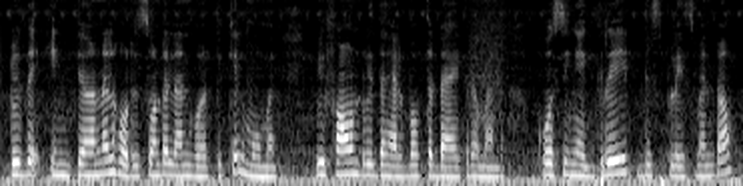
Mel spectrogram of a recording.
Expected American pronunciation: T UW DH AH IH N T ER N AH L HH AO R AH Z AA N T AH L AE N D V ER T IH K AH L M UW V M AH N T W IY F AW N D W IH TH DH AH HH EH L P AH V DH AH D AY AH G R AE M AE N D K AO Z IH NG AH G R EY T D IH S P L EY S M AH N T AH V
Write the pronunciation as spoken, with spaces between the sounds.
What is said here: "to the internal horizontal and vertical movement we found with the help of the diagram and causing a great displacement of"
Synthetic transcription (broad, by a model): T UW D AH IH N T ER N AH L HH AO R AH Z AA N T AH L AE N D V ER T IH K AH L M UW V M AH N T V IY F AW N D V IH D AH HH EH L P AH V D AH D AY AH G R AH M AE N D K AO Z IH NG AH G R EY T D IH S P L EY S M AH N T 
